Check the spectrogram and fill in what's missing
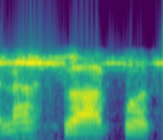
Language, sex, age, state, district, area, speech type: Hindi, male, 30-45, Madhya Pradesh, Hoshangabad, rural, conversation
